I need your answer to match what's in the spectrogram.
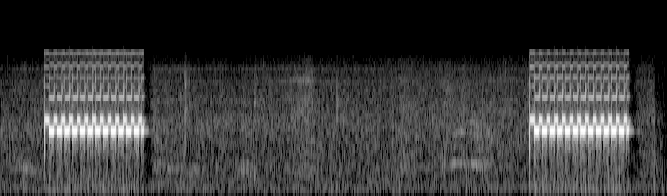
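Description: A telephone rings twice before a call is answered for a recorded question-and-answer session by phone, each burst a rapid trilling bell lasting about a second, separated by a long quiet pause with faint line hiss.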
